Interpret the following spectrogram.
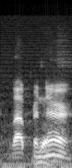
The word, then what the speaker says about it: La'Preneur: Is that how it's pronounced? La Preneur. Yes. Like entrepreneur.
